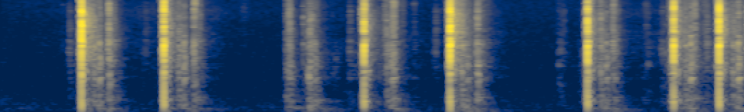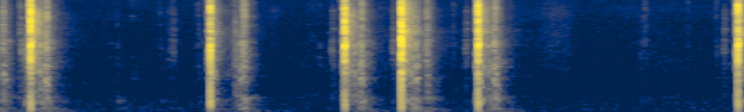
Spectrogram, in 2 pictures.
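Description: Gloved fingertips in white satin gloves type on a large, heavy vintage Remington manual typewriter with a dark painted metal body and paper loaded, while the carriage moves. Sharp, bright keystrokes clack out at an irregular pace with short pauses between them. Each strike dies away almost instantly.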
